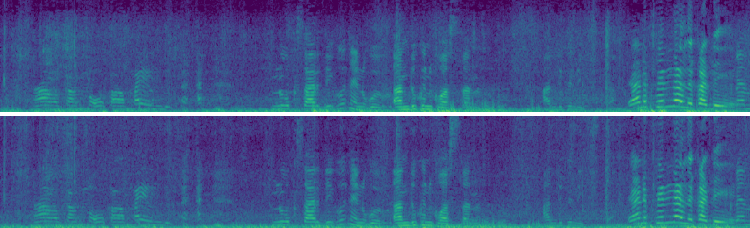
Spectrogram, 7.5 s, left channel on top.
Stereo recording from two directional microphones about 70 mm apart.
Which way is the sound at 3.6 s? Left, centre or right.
Right.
